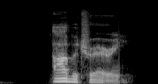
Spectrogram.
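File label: "arbitrary", Australian English; pronunciations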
